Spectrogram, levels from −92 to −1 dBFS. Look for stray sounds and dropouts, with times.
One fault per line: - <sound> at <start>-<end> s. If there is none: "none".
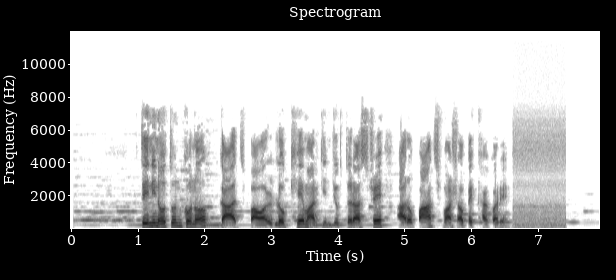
none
